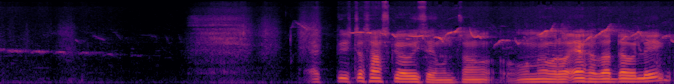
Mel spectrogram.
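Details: Baby goats, young kids jumping about, give loud quavering bleats that begin after a quiet stretch and run together in long wavering cries, with faint high bird chirps overhead.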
